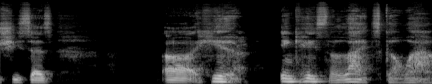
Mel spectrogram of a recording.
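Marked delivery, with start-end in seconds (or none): 1.9-4.3 mock-ominous tone, lower and quieter. Retelling what a woman says to him, imitating an ominous tone. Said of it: "with this very ominous tone".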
